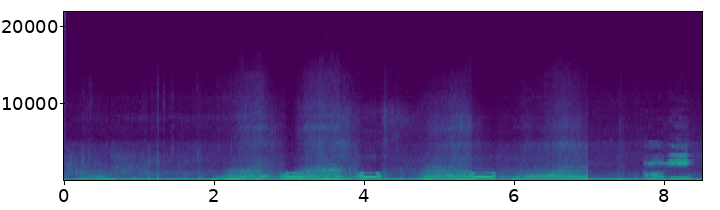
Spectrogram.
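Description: A car's engine revs hard and repeatedly, in rising and falling sweeps, while it drifts through the street at night, with gear changes between pulls. The sound is loud and close throughout, and the hard throttle blips go on steadily without a break.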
